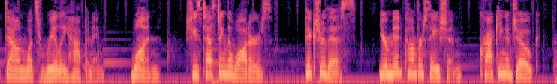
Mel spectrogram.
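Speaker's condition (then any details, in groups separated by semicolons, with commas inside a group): No condition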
